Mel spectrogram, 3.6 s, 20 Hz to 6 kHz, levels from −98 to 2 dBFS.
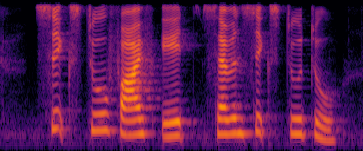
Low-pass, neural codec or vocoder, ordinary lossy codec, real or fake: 5.4 kHz; none; none; real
